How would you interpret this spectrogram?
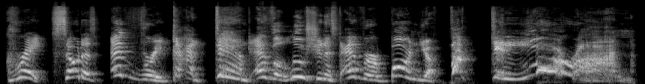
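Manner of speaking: normal talking voice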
